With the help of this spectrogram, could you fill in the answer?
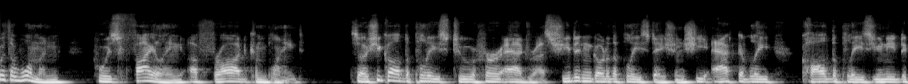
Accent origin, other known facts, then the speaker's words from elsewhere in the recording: Oconomowoc, Wisconsin, United States; now in Iowa City, United States; my hometown of Oconomowoc, Wisconsin.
